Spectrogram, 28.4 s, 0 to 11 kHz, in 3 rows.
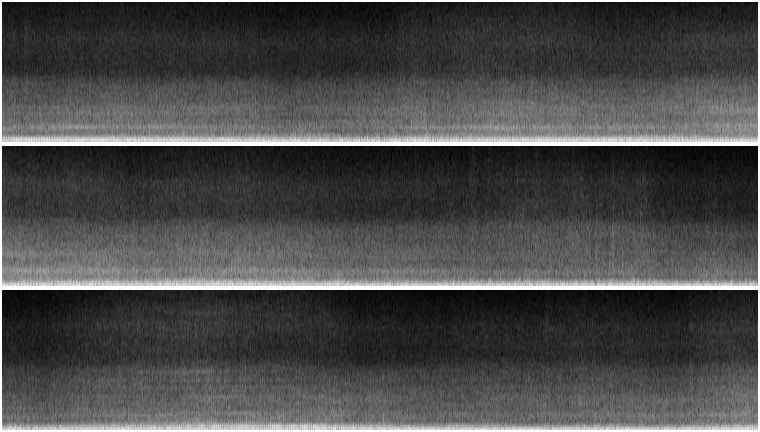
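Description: Yamaha Ténéré 700's parallel-twin engine running under way, its pitch rising and dropping several times with throttle and gear changes.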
